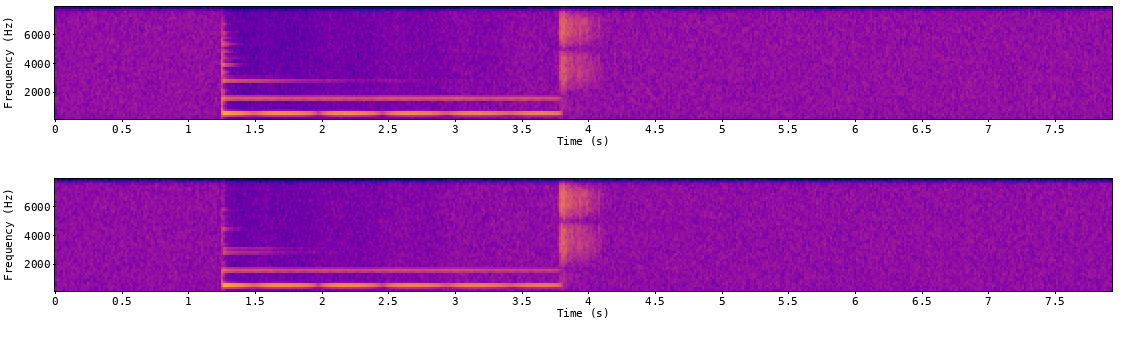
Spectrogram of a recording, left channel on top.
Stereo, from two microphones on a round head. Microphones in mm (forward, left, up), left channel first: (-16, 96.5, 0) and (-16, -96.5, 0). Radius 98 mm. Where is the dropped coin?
5° right (ahead or behind).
